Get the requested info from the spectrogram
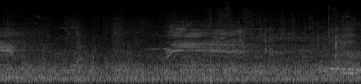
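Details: Welsh Cob filly, three years old, at a horse show, gives a single high whinny that falls in pitch midway through, over steady crowd and arena noise and faint hoof sounds.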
